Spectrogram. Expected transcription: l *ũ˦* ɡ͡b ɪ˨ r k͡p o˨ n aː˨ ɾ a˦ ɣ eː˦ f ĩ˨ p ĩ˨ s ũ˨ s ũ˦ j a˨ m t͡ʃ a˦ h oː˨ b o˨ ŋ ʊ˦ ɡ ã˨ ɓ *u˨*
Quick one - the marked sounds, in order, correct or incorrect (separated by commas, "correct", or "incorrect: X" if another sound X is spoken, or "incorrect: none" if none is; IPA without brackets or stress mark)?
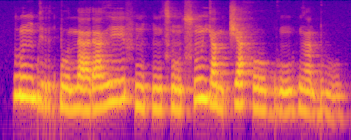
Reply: correct, correct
